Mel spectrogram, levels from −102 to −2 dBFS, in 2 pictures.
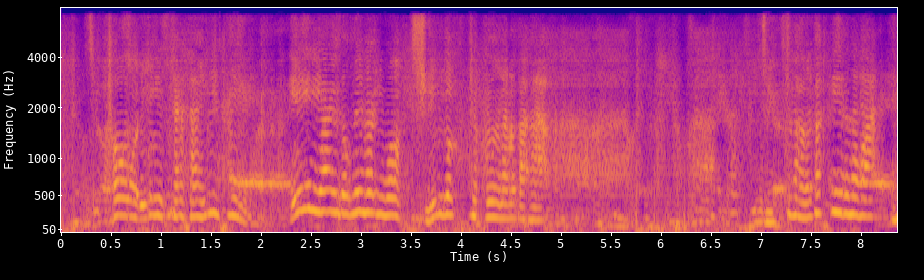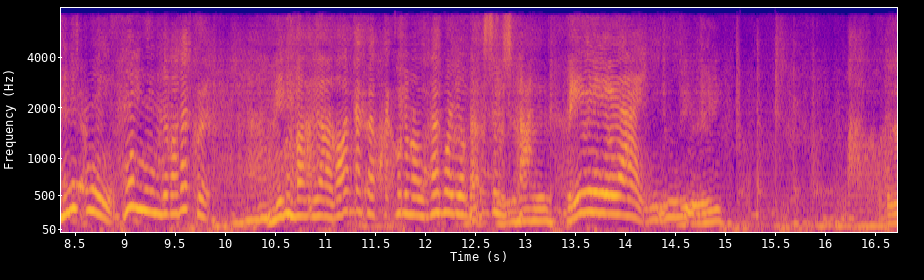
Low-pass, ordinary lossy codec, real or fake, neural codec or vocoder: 7.2 kHz; AAC, 32 kbps; fake; codec, 16 kHz, 1 kbps, FreqCodec, smaller model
